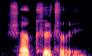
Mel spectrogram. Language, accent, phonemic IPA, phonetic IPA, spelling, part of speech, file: English, US, /ʃɑɹˈkutəɹi/, [ʃɑɹˈkuɾəɹi], charcuterie, noun, En-us-charcuterie.ogg
- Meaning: 1. The practice of cooking and preparing ready-to-eat meat products, especially pork 2. Cured meat that is ready to be eaten, especially pork 3. A shop or part of a shop specialising in cured meat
